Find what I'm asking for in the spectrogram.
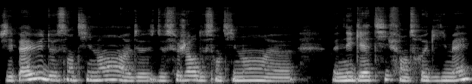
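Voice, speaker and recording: Her pitch sits in the middle range for a woman. There is a somewhat breathy quality to it. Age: 30s. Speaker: entrepreneur and mother. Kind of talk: personal testimony interview.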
